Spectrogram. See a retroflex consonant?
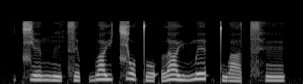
no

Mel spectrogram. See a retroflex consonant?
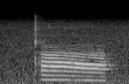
yes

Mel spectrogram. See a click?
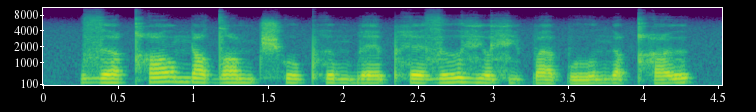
no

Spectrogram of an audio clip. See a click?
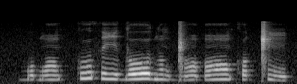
yes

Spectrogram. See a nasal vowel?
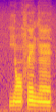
yes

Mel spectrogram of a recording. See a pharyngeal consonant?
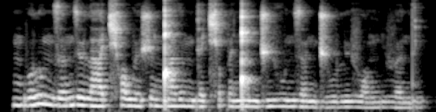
no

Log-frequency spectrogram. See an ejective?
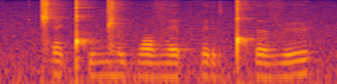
yes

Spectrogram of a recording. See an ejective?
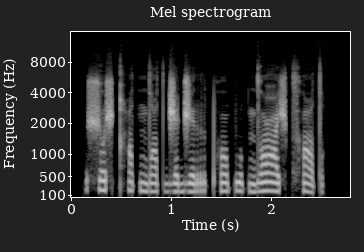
no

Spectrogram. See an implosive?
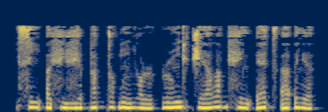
yes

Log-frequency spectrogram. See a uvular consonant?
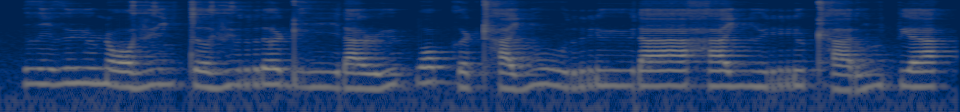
no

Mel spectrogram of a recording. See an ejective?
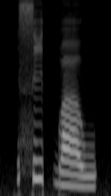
no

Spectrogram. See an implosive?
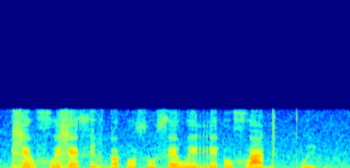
yes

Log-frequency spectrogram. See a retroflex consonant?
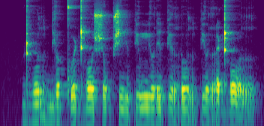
yes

